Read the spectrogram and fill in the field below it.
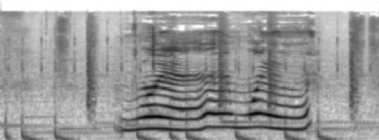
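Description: animal, cat meowing

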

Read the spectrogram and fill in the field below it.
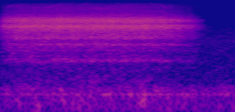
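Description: human body sound, deep inhale

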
